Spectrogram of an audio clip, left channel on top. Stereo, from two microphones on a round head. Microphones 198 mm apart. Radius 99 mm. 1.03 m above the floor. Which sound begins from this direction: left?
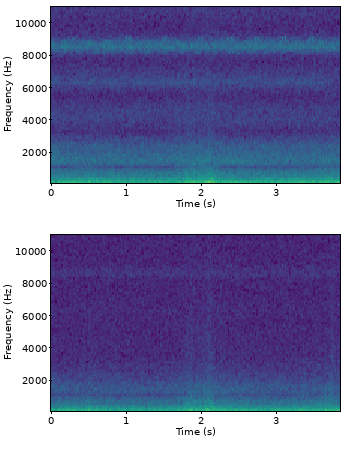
An insect, at 0.0 s.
